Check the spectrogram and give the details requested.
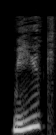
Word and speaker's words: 神幸: 行われている信仰とはみゆきと読み神入れましの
